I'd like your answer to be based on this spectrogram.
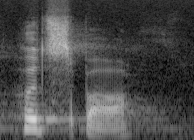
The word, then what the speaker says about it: chutzpah: Okay, chutzpah, pronounced chutzpah.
